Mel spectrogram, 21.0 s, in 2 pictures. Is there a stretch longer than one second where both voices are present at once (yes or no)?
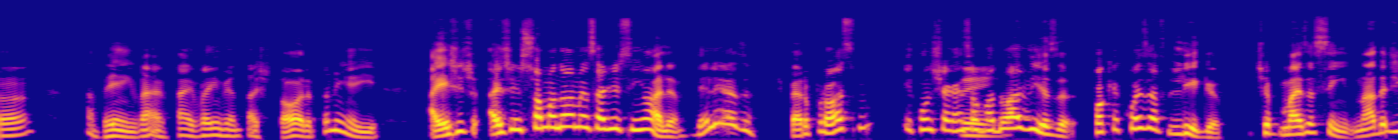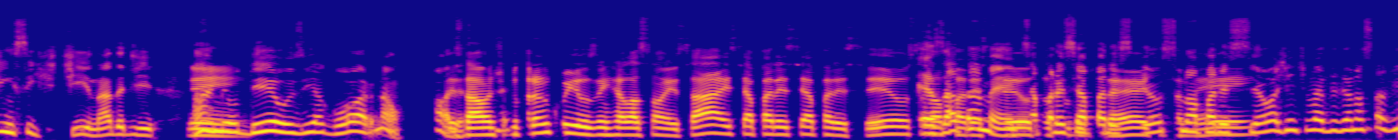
yes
